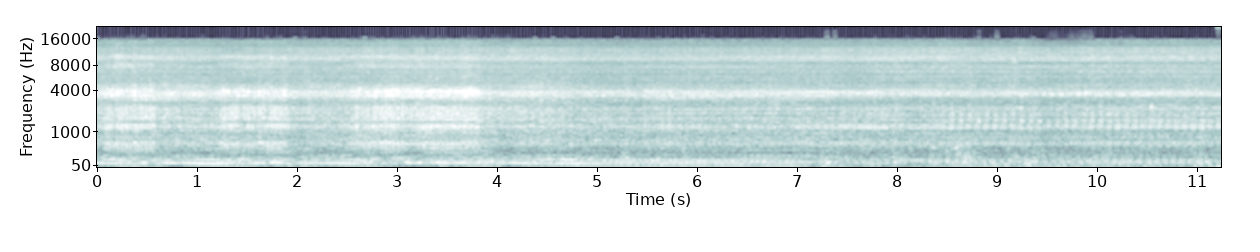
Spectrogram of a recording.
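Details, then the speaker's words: Catamaran diesel engine running again after a deep clean: a steady, low drone with an even beat and no misses or stumbles; normal smooth running. "alrighty so we've got this one up and running again pretty good right now"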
